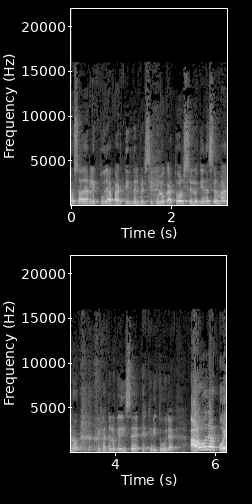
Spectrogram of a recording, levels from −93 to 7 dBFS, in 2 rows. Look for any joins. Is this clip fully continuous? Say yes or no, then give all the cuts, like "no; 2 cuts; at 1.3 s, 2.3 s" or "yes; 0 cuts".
no; 1 cut; at 4.5 s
